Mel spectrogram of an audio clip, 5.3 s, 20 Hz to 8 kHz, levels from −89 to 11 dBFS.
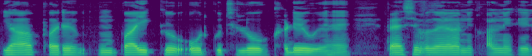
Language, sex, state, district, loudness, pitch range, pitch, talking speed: Hindi, male, Haryana, Rohtak, -18 LUFS, 105-110 Hz, 110 Hz, 145 wpm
